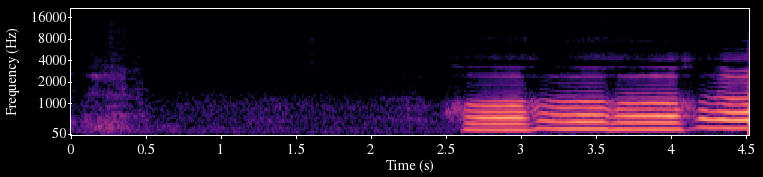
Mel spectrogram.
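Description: A faint last rasp of a knife through crisp puff pastry right at the start, then, about two and a half seconds in, a voice singing a short run of held notes that step up and down in pitch.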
